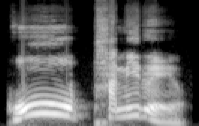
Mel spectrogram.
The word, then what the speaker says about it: 고파미르: 고파미르 이렇게 우리가 보통 발음을 하잖아요. 근데 이거를 띄어서 읽으면 고파미르예요.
